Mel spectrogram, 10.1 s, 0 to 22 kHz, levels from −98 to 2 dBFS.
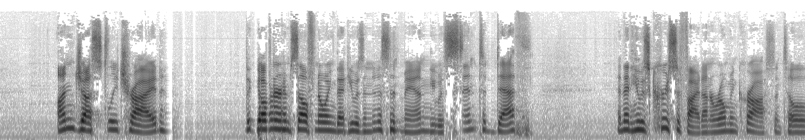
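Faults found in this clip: Choppy, robotic sound with pieces missing, 2.07–2.71 s, 3.17–3.53 s and 3.91–6.19 s. Repeated packet loss (robotic sound) in the jitter buffer or network path. Holes up to 76 ms are patched by extending prior audio, about 16–30% of each stretch.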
